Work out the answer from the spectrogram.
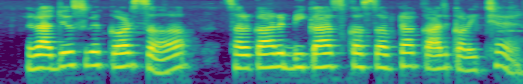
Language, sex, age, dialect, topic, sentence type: Maithili, female, 31-35, Bajjika, banking, statement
